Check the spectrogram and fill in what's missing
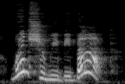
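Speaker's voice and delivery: thrilled and eager. Demonstrating how one sentence can be said different ways, excited. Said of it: "Am I excited about it?".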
